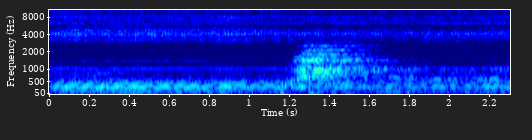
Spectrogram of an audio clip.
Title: Rega P1 buzz sound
